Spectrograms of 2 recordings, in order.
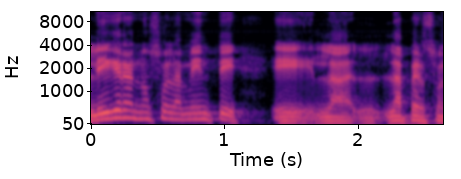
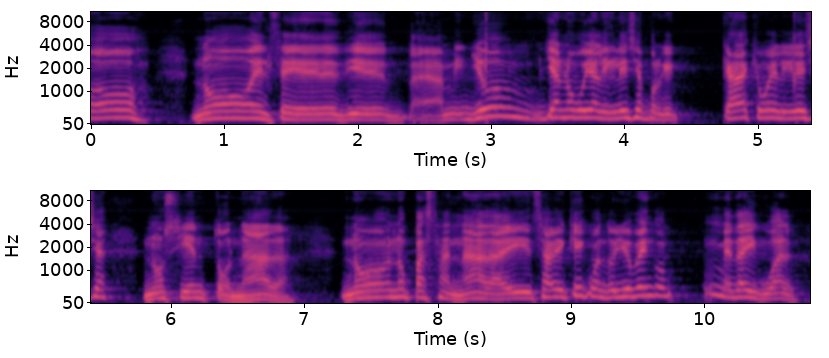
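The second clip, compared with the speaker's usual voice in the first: higher-pitched mock complaint, a little pinched; whiny churchgoer; 6 semitones higher than usual. Preacher mimics a churchgoer who feels nothing, mock whining. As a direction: imitate the bored believer griping about church.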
